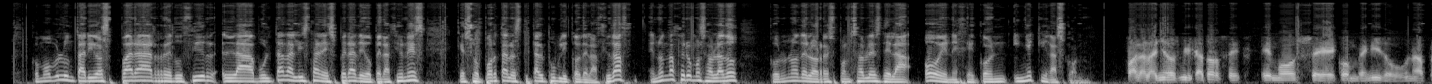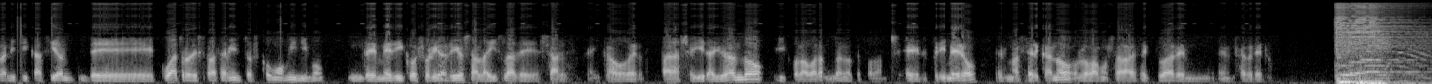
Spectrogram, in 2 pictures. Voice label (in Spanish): onda cero noticias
